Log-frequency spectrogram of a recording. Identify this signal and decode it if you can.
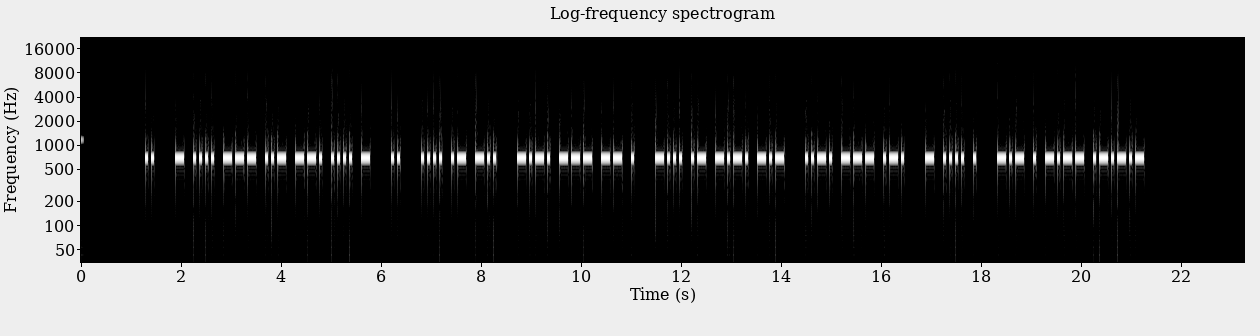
Morse code, heard as a keyed tone, about 20 wpm, 700 Hz. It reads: I THOUGHT I HAD COME BACK FOR THE KEY.
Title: Sentences from Top 1000 Words - Review Part 4 - 20wpm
